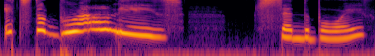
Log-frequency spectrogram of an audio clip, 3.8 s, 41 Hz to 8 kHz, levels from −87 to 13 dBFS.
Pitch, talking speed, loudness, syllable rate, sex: 320 Hz, 95 wpm, -15 LUFS, 3.1 syllables/s, female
